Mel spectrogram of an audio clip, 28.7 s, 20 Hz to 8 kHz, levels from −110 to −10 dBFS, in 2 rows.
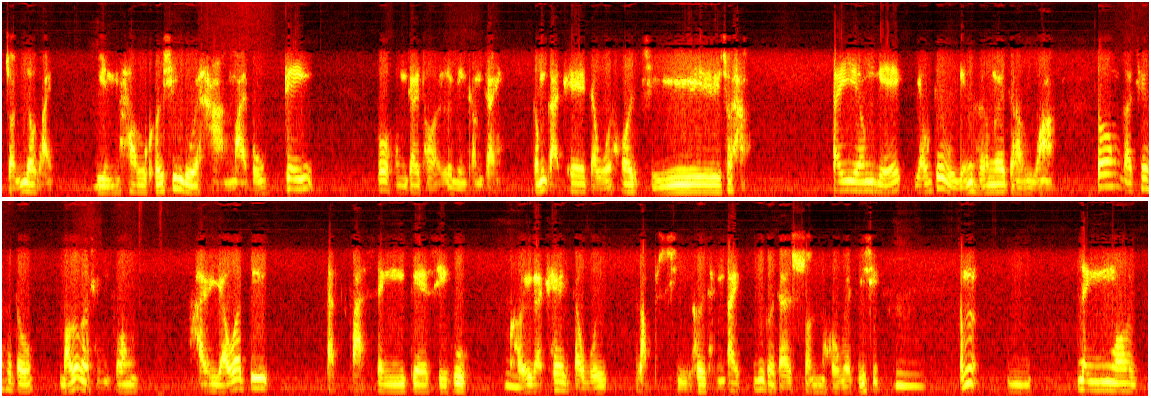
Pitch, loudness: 130 Hz, -24 LUFS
